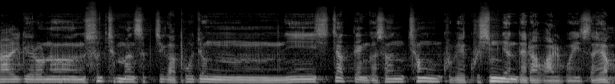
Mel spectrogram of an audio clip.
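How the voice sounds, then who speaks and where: A man speaks at a medium pitch with ordinary pitch variation, over noticeable background noise. He goes at a fairly slow pace with hardly any pauses. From South Korea, Jeolla region. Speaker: ecology educator. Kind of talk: panel talk at concert.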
